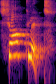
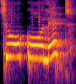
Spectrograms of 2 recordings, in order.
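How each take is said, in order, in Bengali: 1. এটি দুই শব্দাংশে উচ্চারিত হয়: choc-late। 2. এটি তিন শব্দাংশে উচ্চারিত হয়: cho-co-late। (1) "কোটা উচ্চারণ হয় না" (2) "আমাকে একটা চকোলেট কিনে দাও, এরকম বলো।"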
